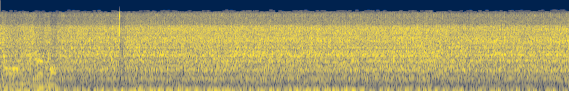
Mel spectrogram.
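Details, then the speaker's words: Honda petrol engine at idle after swapping the injectors: rough, lumpy idle with cylinder two still misfiring; injector and its power supply checked OK, cause still unknown. "Nadal mamy problem z zapłonem na drugim cylindrze."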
